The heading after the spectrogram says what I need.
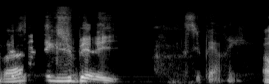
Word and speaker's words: Saint-Exupéry: I was just trying to copy the Wikipedia address for Antoine de Saint-Exupéry. Saint-Exupéry. Exupéry. I don't know. Josene's going to have to send in the actual pronunciation.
